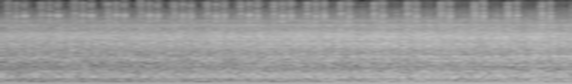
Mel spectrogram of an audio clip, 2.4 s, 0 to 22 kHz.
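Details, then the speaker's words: 1998 Volkswagen Passat B5, about 480,000 km, idle on first start after oil change with Polytron added: light fast metallic rattle over steady run, unchanged; source unconfirmed, owner hopes it may go away after driving. "чуєте цей звук ну покатаюсь подивлюся можливо пропаде зовсім"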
